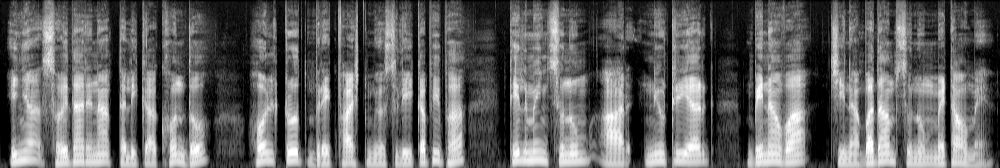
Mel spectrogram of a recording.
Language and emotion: Santali, neutral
